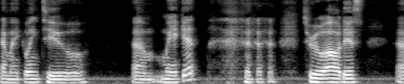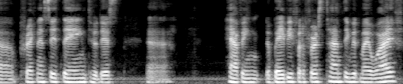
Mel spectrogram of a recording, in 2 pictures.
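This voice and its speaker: Very slow and marked by long, frequent pauses, the man's speech keeps a fairly even intonation. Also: medium pitch for a man. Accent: Thai. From Thailand. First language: Thai. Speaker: father. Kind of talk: personal reflective talk to camera. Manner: hesitant, thoughtful.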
